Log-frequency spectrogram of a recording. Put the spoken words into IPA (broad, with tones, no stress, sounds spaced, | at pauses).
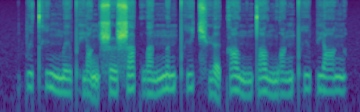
p i˥ t̪ʰ i˥˩ ŋ m e˧˥ ɪ̯ pʰ j ɑ̰˨˩ ŋ ʂ ɻ̩˧˥ ʂ ä˥˩ k w a˧˥ n n̪ ə˥˩ n pʰ i˥ t͡ɕʰ ɥ ɛ̰˨˩ k ɑ˥˩ ʊ̯ n̪ y˩ n t̪ ɑ˥˩ ʊ̯ n̪ w ɑ˧˥ ŋ pʰ i˥ p j ɑ˥ ŋ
